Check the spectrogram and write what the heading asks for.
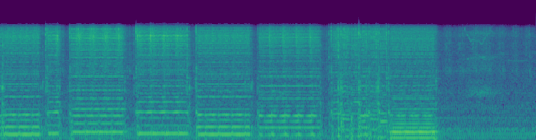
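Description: Home-built floppy-drive audio sampler playing software-synth samples read straight off the floppy disk's data pin through a filter, played from a MIDI keyboard: a run of held synth notes, each about a second long, stepping in pitch. The notes stop about six and a half seconds in, leaving a faint steady hiss.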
